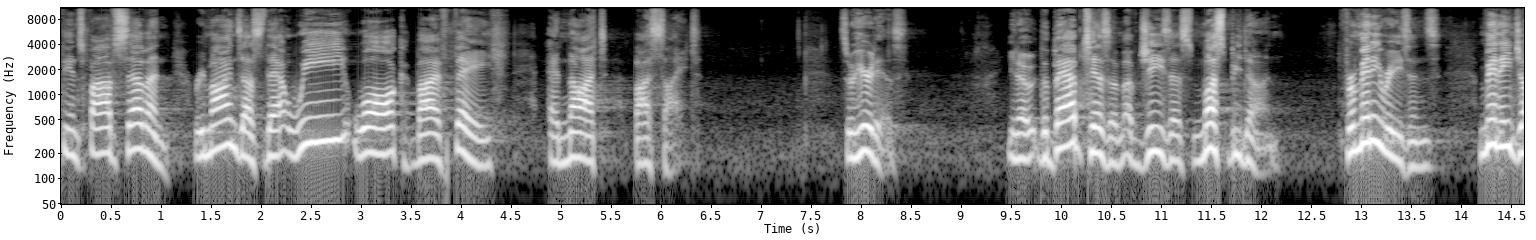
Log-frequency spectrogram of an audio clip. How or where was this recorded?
large echoing room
